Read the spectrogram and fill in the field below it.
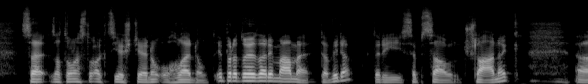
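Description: No technical faults can be heard anywhere in this recording.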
